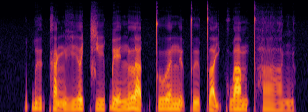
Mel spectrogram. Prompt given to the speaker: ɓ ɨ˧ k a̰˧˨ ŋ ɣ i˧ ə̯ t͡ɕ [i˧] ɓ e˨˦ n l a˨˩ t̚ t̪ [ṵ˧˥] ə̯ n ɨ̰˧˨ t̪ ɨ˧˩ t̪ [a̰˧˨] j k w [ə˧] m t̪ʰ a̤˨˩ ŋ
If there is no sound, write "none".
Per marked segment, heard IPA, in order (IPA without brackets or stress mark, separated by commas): i˨˦, u˧, a̰˧˨, a˧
